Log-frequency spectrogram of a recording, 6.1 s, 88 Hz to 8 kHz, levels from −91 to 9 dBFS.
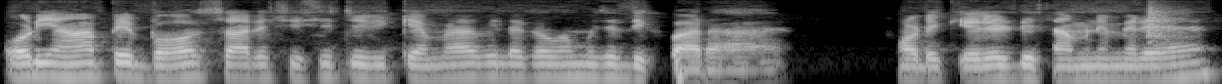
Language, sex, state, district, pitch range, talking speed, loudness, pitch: Hindi, male, Bihar, Saran, 115-130 Hz, 205 wpm, -17 LUFS, 125 Hz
